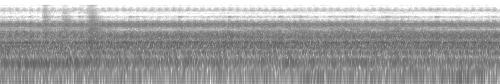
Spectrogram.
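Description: Steady low hum and hiss of room background noise, with two faint clicks about half a second and a second in.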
